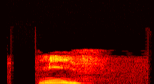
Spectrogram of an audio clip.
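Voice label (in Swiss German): "miess", Alsatian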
